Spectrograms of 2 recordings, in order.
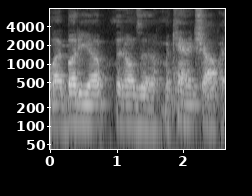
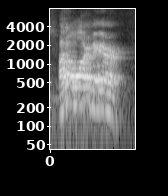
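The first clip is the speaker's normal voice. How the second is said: sudden, full-blast, very loud, high shout; 11 semitones higher, 14 dB louder than usual. Retelling a guy's voice heard in the house: imitating a loud shout. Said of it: "That loud".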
